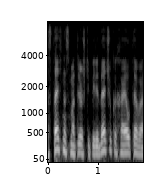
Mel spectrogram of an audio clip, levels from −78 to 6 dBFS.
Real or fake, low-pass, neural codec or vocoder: real; 7.2 kHz; none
